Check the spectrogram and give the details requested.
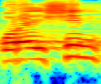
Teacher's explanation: اگر ٹھہرتے نہیں ہیں، وقف نہیں کرتے ہیں تو پھر قریشن پڑھیں گے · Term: تنوین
